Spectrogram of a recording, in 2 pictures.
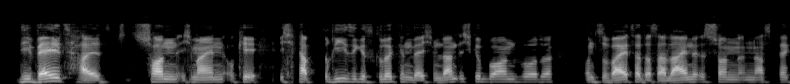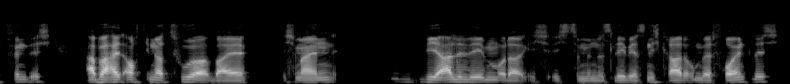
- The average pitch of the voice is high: No, low, 110 Hz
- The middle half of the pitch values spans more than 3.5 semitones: No, average, 2.8 semitones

